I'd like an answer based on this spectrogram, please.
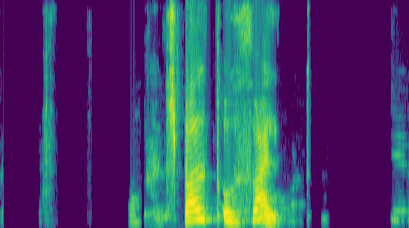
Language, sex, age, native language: Icelandic, male, 7, Icelandic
